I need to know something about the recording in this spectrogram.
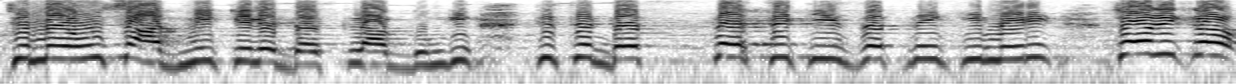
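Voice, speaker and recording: A domineering stepmother in a melodramatic audio drama. Her voice sits very high and she is scornful and taunting, with greedy contempt. Faint music plays behind her. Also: normal speed, low-quality recording. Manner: taunting, scornful, sharp-tongued.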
